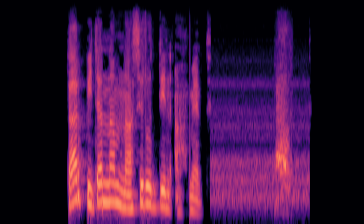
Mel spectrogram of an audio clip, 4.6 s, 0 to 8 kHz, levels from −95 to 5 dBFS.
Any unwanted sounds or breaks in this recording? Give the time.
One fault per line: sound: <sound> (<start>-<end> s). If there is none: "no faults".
sound: bark (3.4-3.7 s)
